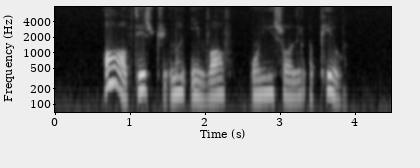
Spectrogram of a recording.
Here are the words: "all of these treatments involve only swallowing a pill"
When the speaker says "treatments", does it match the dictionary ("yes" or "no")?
no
